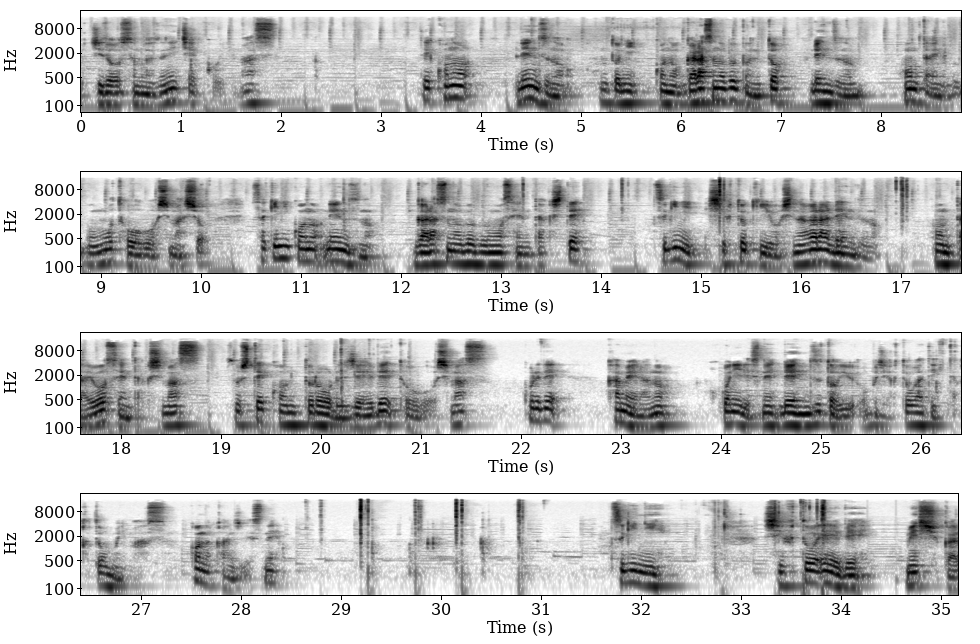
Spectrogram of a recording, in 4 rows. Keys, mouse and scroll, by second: 0.5 click, 1.1 middle click, 2.3-3.1 scroll up 1, 11.4 click, 16.4 shift+click, 20.2 ctrl+j, 25.8-27.4 scroll down 3, 26.1-28.9 middle drag, 29.8-30.2 scroll up 1, 30.4 shift+middle click, 33.6 shift+a.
